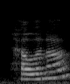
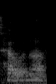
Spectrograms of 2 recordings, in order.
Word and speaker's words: Helena: In 1867, he became a legal resident of Helena, I think is how they technically pronounce it, Montana. I know some people who are named like Helena and stuff, but I think Montana it's pronounced Helena if I remember right.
